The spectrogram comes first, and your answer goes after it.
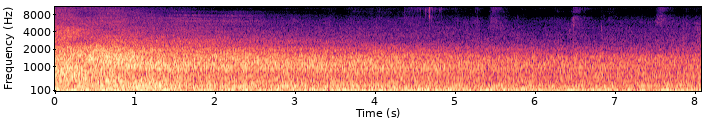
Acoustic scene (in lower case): street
